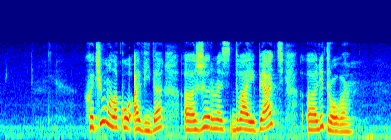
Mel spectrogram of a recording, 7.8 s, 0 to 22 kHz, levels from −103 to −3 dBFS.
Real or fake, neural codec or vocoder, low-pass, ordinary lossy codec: real; none; 7.2 kHz; MP3, 64 kbps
